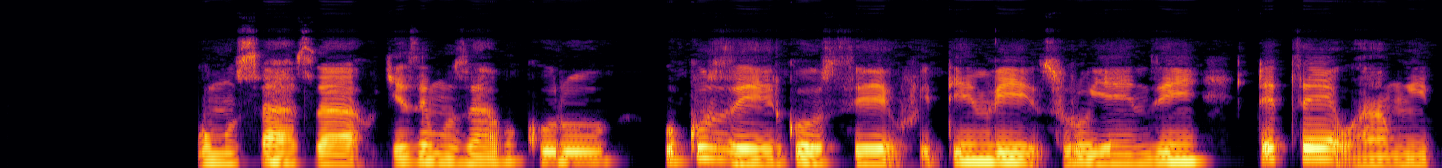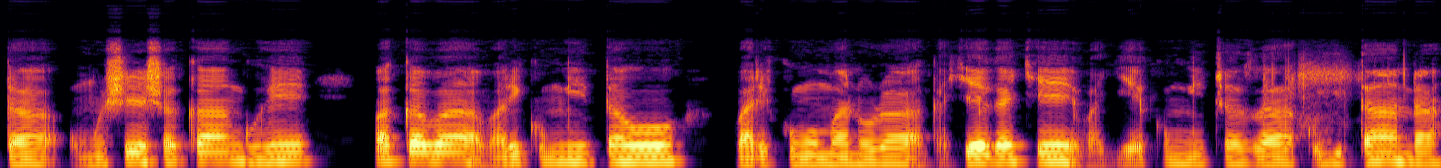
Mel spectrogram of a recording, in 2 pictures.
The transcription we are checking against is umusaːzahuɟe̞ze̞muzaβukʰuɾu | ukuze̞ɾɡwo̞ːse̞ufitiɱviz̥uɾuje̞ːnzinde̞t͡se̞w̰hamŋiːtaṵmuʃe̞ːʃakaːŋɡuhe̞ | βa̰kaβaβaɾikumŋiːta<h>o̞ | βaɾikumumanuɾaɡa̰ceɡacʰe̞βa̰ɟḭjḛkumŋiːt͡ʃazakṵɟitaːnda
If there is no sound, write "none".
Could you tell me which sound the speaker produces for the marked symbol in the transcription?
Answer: h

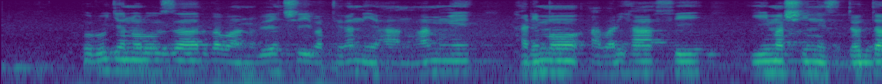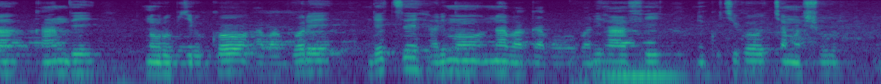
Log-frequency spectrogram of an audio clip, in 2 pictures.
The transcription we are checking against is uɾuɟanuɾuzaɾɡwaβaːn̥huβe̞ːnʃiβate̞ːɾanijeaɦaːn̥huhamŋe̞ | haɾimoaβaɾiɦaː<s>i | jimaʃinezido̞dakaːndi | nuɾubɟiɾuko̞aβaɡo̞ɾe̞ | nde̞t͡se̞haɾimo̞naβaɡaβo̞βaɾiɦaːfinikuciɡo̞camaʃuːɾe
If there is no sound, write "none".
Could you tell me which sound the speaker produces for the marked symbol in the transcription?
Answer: f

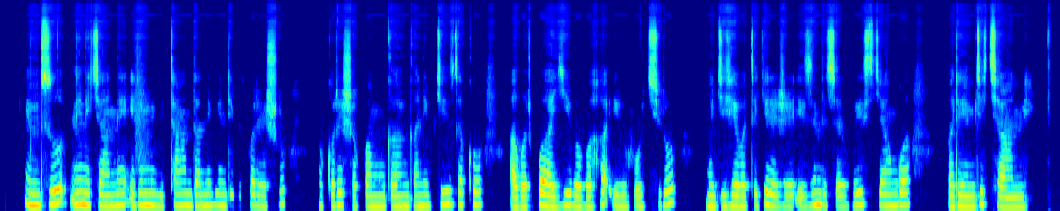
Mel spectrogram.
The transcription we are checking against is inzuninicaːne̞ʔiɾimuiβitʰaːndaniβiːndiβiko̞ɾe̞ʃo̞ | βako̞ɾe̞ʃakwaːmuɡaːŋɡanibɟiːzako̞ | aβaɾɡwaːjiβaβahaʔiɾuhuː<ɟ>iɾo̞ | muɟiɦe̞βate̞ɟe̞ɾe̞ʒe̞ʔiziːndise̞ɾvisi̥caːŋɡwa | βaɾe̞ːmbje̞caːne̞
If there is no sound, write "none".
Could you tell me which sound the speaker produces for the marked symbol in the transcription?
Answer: c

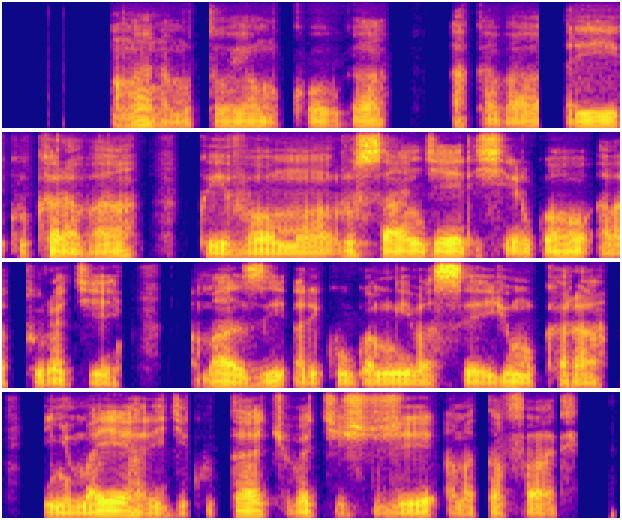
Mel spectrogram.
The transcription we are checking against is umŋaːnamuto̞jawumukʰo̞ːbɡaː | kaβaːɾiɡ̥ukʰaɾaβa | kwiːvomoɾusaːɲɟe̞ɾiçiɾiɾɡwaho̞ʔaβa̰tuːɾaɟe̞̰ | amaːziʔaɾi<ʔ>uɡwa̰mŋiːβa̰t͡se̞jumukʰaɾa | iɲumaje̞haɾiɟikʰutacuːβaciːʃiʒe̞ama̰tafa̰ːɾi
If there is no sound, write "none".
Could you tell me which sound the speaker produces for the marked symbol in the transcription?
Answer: k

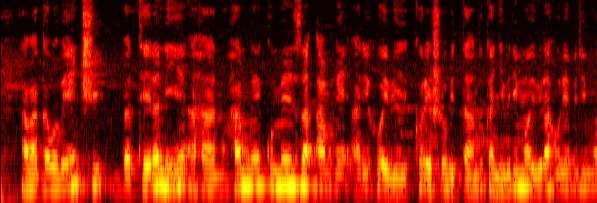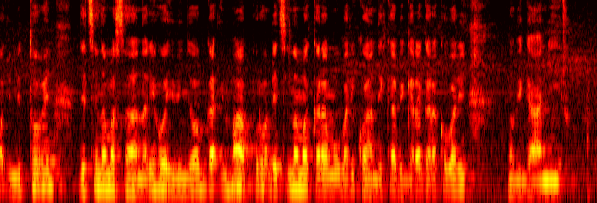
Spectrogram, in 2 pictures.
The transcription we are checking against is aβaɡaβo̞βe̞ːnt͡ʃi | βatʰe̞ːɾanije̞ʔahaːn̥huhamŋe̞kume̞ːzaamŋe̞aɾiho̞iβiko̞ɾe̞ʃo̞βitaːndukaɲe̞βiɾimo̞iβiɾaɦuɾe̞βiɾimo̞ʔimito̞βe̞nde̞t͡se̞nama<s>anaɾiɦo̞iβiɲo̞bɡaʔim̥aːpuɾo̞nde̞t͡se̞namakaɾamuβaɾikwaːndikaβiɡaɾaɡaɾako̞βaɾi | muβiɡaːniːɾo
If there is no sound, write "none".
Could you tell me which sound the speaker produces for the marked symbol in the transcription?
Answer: s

